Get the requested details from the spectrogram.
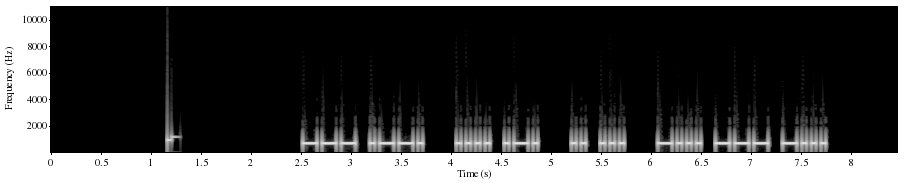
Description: Morse code, heard as a keyed tone, about 25 wpm, 700 Hz. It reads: OP HR IS BOB
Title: Common QSO Phrases 25wpm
